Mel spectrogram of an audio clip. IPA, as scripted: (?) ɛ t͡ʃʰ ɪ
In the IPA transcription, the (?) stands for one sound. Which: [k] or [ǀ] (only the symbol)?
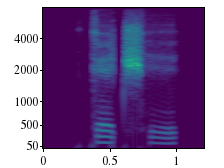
k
